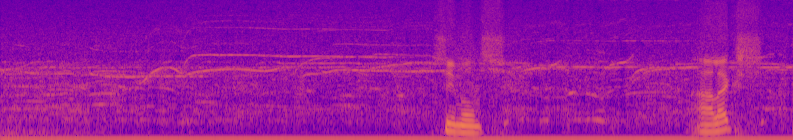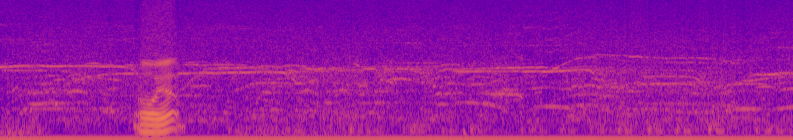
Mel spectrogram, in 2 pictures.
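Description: A large stadium crowd chants and whistles steadily.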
